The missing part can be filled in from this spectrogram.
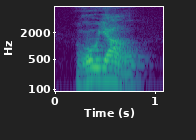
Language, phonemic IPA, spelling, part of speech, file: Dutch, /roˈjal/, royaal, adjective, Nl-royaal.ogg
- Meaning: 1. generous, munificent 2. copious, lavish 3. large, huge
